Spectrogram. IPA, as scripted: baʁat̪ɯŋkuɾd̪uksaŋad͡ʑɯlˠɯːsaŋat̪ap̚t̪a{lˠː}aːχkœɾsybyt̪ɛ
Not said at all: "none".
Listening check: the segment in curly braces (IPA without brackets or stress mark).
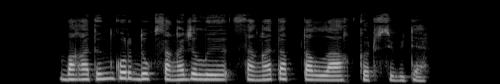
lˠː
